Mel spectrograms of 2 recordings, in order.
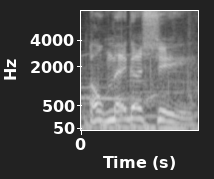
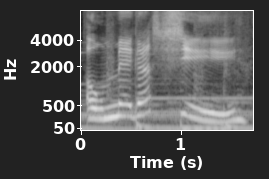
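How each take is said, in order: First: It is said in a low, masculine voice. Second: It is said in a normal voice.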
